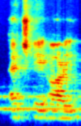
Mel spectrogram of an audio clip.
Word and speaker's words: Hare: H-A-R-E, pronounced as Hare, Krishna, and Rama.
